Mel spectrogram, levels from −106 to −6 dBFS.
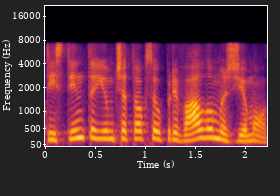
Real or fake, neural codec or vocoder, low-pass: fake; codec, 16 kHz, 0.3 kbps, FocalCodec; 7.2 kHz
